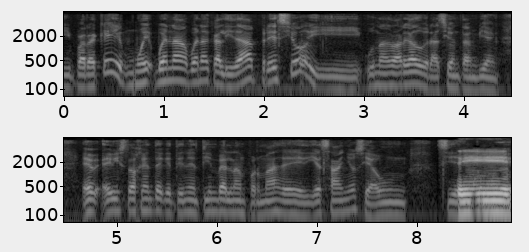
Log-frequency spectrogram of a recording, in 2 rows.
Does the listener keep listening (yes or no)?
no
